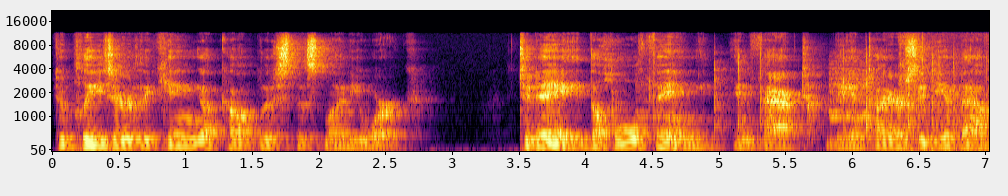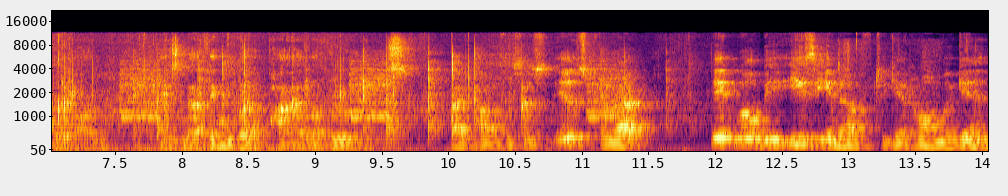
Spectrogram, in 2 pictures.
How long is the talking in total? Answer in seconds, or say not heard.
13 s.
